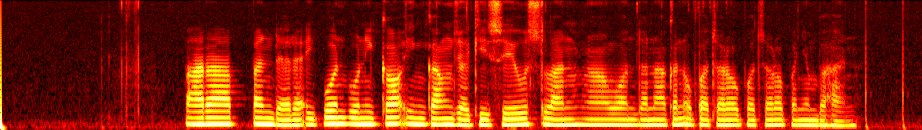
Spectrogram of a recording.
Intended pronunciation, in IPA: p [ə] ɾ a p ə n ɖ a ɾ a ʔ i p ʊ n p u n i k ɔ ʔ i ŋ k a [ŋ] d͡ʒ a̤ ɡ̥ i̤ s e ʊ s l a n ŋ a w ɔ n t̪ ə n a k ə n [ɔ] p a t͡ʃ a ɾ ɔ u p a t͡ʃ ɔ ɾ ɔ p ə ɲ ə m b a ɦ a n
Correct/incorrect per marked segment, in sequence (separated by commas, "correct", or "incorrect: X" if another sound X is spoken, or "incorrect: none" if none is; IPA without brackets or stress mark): incorrect: a, correct, incorrect: u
